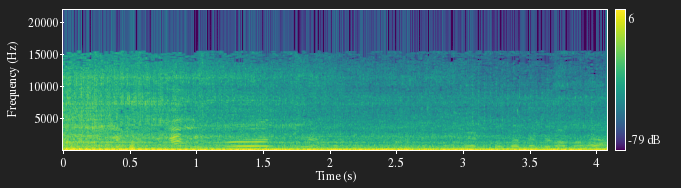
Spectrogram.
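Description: Small four-stroke engine of an underbone motorbike running steadily close by, a low even hum, with a few brief voices about a second in.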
